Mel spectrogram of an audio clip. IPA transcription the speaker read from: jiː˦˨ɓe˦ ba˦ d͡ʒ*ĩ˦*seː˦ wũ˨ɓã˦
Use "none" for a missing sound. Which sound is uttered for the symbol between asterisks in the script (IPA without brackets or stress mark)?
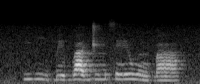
ĩ˦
